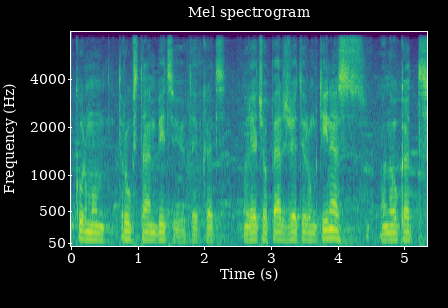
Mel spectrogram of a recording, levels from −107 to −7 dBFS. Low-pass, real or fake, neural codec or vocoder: 7.2 kHz; real; none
